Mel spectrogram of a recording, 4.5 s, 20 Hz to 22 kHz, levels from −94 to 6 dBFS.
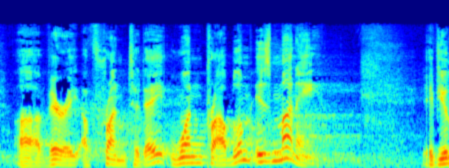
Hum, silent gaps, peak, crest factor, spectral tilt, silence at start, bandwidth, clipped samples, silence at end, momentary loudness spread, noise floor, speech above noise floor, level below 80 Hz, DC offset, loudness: none; none; 0 dBFS; 18 dB; -5.5 dB/octave; 0.15 s; 12.5 kHz; under 0.1%; 0 s; 22 LU; -42 dBFS; 25 dB; -54 dBFS; under 0.1%; -18 LUFS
